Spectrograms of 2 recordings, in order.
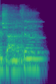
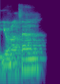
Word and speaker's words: Jonatan: My the native pronunciation of my name is actually Jonatan, but in the US I usually go with the English pronunciation because that is easier for everyone.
